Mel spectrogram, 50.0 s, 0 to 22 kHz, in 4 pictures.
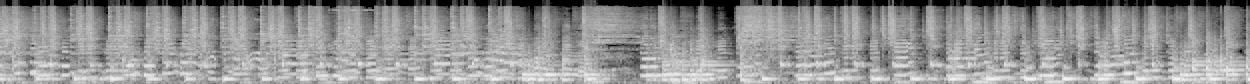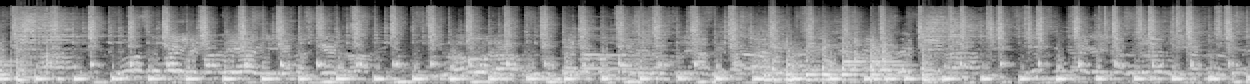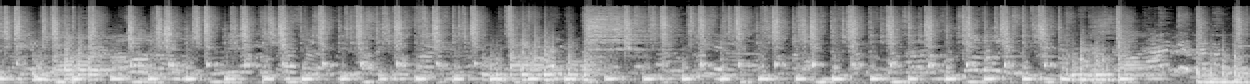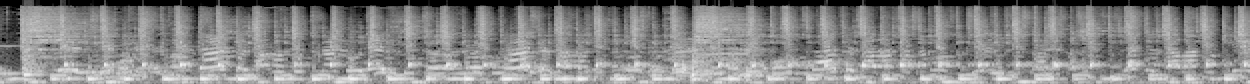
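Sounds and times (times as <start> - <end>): shaker and scraper percussion: 0.0 - 50.0.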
